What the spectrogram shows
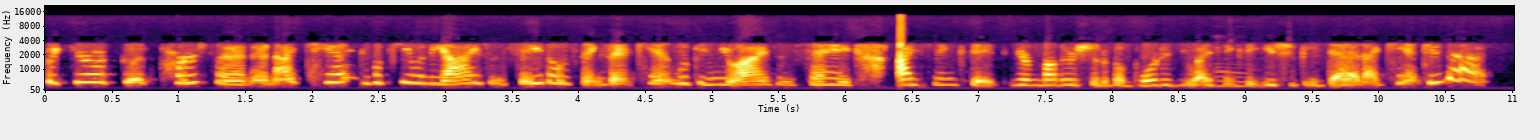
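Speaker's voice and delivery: high-pitched, bawling, tearful sobbing. Retelling what a woman said to the speaker while bawling, imitating someone sobbing. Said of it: "and then she started bawling, sobbing".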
